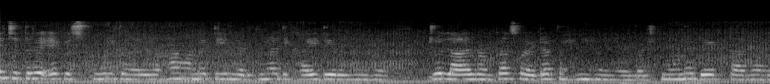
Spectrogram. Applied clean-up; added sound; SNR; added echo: none; Aircraft; 10 dB; reverberation time 0.2 s.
